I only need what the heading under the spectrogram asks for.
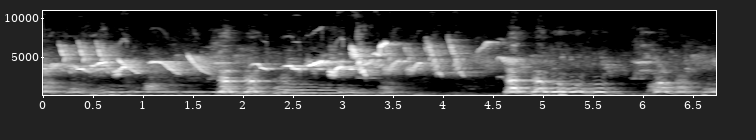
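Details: Spirited fibra singing from a double-collared seedeater in baderna style, recorded for teaching young birds; a continuous tangle of rapid rising and falling high notes with buzzy undertones and short breaks.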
